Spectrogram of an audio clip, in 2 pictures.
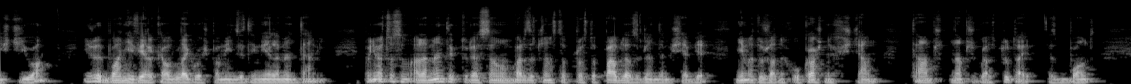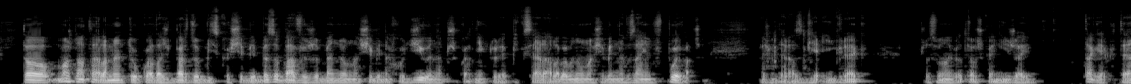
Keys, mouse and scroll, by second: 0.4 shift+middle click, 1.7 shift+click, 1.9 shift+middle click, 19.3 g, 19.7 y, 22.1 shift+click.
